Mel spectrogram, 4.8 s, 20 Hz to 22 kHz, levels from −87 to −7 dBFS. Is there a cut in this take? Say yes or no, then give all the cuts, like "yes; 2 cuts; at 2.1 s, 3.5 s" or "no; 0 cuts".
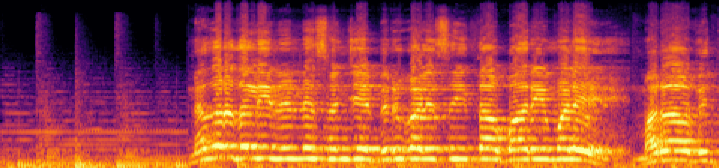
yes; 1 cut; at 1.2 s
